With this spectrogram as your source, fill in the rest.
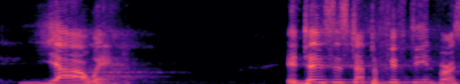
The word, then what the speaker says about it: Yahweh: He says, "My name is Yahweh," spells Y-H-W-H, and it is pronounced Y-A-H, Yah, that's Yahweh, H-E-W.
